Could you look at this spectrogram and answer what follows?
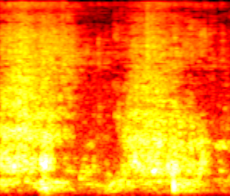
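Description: Water sloshes and splashes in a swimming pool as someone plays around, with soft irregular splashes and trickling at moderate level, no speech.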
